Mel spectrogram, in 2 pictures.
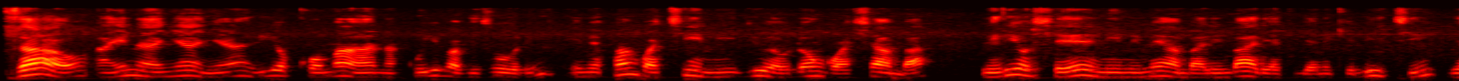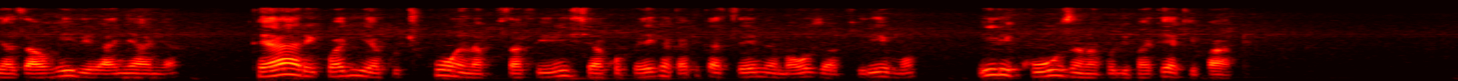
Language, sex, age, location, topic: Swahili, male, 25-35, Dar es Salaam, agriculture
